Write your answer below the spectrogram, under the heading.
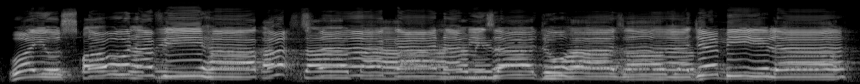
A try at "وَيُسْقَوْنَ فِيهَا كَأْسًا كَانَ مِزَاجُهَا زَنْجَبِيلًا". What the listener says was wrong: پیارے بچے، زنجبیلا یہ غنہ پورا کریں گے، آپ نے غنہ کم کیا ہے. وَيُسْقَوْنَ فِيهَا كَأْسًا كَانَ مِزَاجُهَا زَنْجَبِيلًا.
